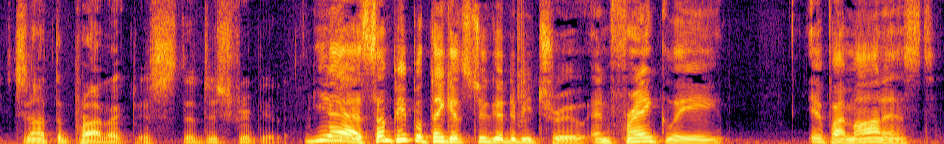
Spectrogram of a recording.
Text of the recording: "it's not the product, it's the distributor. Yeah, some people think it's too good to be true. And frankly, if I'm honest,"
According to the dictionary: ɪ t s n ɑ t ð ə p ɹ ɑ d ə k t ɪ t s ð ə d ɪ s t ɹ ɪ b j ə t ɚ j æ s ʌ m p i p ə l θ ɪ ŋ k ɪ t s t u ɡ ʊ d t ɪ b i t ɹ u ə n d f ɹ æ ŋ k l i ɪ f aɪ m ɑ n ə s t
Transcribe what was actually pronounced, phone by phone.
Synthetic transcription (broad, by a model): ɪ t s n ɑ t ð ə p ɹ ɑ d ə k t ɪ t s ð ə d ɪ s t ɹ ɪ b j ə t ɚ j æ s ʌ m p i p l θ ɪ ŋ k ɪ t s t u ɡ ʊ d t ɪ b i t ɹ u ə n f ɹ æ ŋ k l i ɪ f aɪ m ɑ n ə s t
